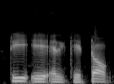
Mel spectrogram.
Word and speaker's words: talk: talk, talk. Here l is silent.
